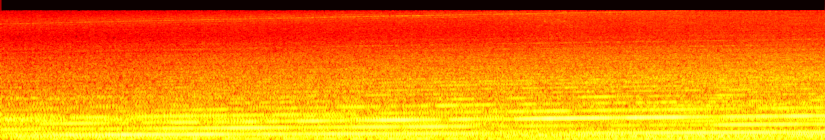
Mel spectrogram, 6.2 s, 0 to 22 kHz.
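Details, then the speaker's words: Subaru WRX STi on a Haltech ECU, full-throttle dyno ramp run with 2.5 ms ignition dwell time: smooth, steadily climbing engine note with no stumbles or pops, 180 kW at the wheels, no sign of misfire; healthy full-load run. "OK so that run there, 2.5 milliseconds, probably a little bit difficult for you to tell at home watching this webinar, but we had a nice clean run there, 180 kilowatts at the wheels and we've got no sign of misfire."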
